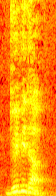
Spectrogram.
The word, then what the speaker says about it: द्विविधा: कई बार हम इसको दुविधा लिखते हैं, दुविधा। तो ये उच्चारण में दुविधा कहलाते हैं, लेकिन दुविधा नहीं होता है, शुद्ध क्या होगा? द्विविधा।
